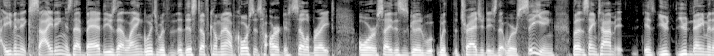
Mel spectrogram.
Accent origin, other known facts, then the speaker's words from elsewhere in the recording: Greenville, South Carolina, United States; we're from South Carolina all originally. I grew up in Greenville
